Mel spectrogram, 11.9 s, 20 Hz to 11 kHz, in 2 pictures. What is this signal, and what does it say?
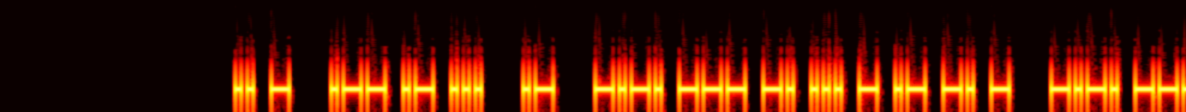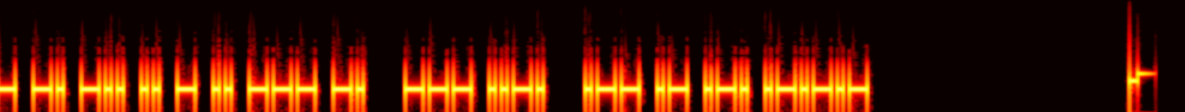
Morse code, heard as a keyed tone, about 40 wpm, 700 Hz. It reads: IT WAS A CONSTANT CONDITION OF WAR.
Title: Sentences from Top 1500 Words 40wpm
